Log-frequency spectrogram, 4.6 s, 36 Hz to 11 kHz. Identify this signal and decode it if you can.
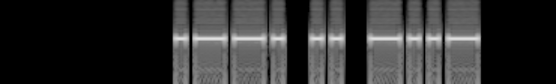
Morse code, heard as a keyed tone, about 15 wpm, 800 Hz. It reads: PIX
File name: Alphabetical / Alphabetical mp3s / Ps @13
